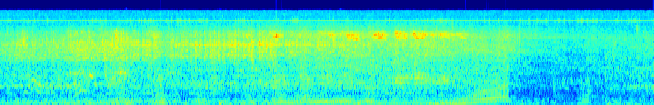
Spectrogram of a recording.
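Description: A Hotstox race car at Buxton pulls away, its engine note rising in pitch as it accelerates off, under a commentator's voice and a busy trackside background.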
